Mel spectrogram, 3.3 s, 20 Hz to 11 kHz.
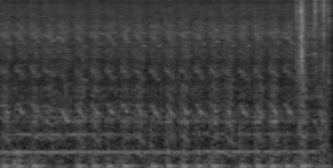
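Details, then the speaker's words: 2000 Vauxhall Vectra B GSi 2.5 V6, first start after nearly four years off road (since March 2017), previously ran out of fuel: long slow uneven cranking before catching; owner suspects low fuel or worn fuel pump. "might not even have enough fuel to do it oh nearly i can eat fuel pump wearing i might have to put another can of fuel in oh no we've got it"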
